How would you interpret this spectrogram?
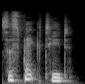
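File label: "suspected", British English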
